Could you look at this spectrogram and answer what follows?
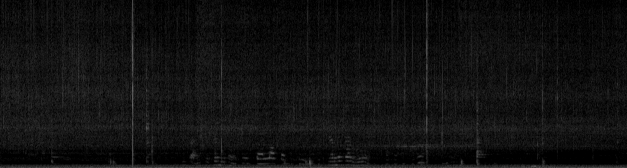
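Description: Fish heads fry in hot oil for a fish curry, a steady, soft, crackling sizzle throughout, dotted with occasional sharp pops and utensil taps while a voice speaks quietly in the background.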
